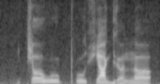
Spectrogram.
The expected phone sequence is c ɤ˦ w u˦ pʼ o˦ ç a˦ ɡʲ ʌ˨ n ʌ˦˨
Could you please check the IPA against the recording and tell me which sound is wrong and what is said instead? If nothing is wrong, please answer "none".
o˦ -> u˦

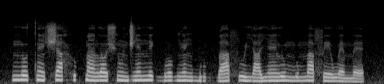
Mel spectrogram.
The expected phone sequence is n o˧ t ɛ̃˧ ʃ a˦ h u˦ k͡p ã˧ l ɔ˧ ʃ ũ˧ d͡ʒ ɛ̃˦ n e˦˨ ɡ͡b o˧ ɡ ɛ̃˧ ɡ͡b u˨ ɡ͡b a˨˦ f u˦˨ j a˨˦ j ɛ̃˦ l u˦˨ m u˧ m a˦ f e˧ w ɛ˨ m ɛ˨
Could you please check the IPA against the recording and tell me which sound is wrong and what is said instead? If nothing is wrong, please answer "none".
none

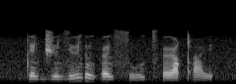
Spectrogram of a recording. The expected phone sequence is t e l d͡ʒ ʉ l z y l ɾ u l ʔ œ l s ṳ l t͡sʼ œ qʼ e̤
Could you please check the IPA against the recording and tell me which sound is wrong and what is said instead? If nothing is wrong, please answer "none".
none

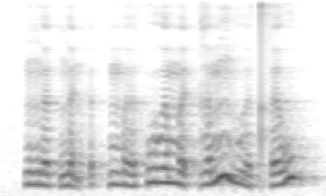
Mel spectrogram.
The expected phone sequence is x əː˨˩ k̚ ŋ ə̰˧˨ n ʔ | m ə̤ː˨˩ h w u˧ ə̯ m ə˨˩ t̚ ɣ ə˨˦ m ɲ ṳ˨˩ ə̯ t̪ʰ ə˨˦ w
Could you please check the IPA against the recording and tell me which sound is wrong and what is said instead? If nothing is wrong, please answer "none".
x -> ŋ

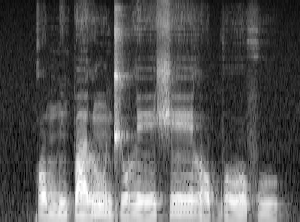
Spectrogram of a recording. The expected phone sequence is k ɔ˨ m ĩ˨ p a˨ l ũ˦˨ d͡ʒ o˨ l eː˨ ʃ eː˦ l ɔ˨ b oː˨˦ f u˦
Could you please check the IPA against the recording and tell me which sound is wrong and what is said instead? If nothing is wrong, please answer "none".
none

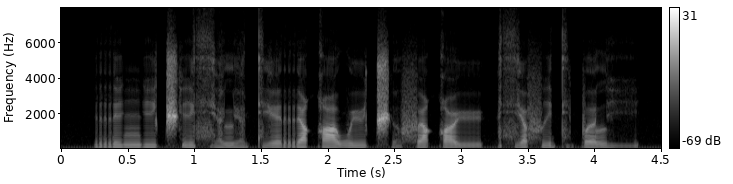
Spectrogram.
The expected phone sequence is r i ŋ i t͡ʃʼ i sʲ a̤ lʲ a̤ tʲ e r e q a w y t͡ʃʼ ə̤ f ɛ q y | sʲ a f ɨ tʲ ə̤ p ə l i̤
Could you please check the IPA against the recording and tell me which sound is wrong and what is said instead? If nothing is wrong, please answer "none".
ɨ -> i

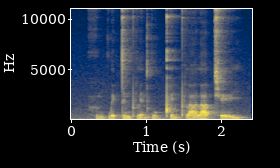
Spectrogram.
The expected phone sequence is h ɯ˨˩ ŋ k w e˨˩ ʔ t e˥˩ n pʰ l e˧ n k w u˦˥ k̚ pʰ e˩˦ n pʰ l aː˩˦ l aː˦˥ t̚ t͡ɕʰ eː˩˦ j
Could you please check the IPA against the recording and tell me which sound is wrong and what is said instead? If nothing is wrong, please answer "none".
none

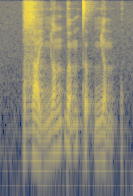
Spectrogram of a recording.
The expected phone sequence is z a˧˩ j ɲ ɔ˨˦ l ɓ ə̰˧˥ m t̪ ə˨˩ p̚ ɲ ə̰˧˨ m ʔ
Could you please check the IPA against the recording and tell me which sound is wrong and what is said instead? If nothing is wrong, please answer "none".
l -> n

